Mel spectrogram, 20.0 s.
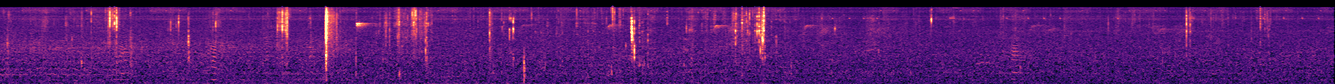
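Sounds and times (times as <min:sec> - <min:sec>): chewing and crunching lettuce: 0:01.1 - 0:02.0, 0:04.2 - 0:05.1, 0:07.4 - 0:11.8.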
